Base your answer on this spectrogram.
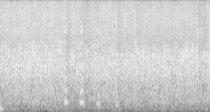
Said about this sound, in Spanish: A mí me encantan los aplausos del sí, público. Sí, es lo que veo. Te emocionas el mucho. El día de hoy fue el público con más aplausos.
